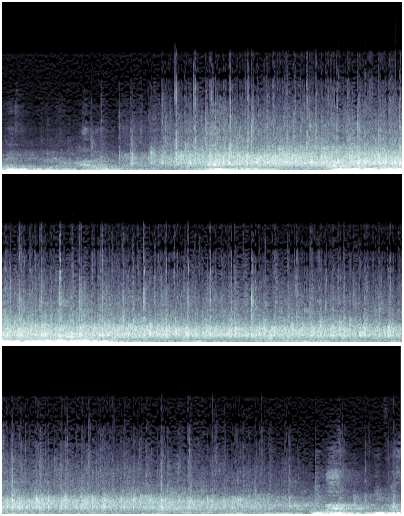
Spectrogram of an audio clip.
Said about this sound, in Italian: Vorrei subito dal pubblico presente applauso per queste squadre.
